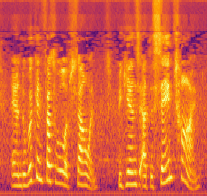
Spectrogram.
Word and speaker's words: Samhain: That's pronounced Samhain. It's spelled like Samhain, but it's pronounced Samhain.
